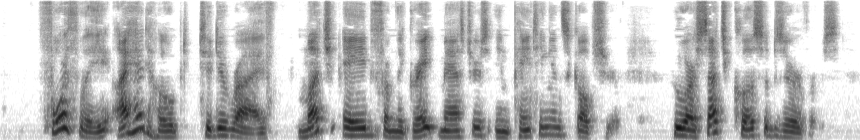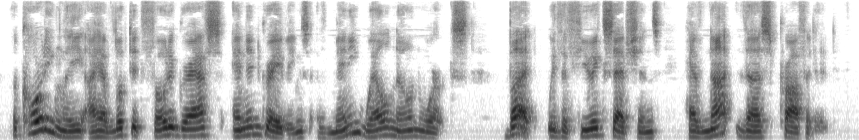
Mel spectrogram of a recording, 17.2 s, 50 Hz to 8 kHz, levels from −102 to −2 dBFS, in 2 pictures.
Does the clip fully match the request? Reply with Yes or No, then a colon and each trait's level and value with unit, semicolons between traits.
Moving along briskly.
No: average, 150 wpm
